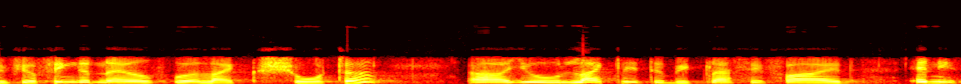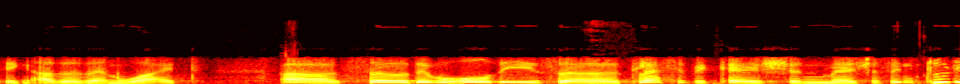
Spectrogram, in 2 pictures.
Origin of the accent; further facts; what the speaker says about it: Cape Town, Western Cape, South Africa; born there; I was born in Cape Town, probably one of the most beautiful parts of South Africa, overlooking Robben Island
